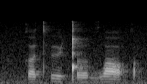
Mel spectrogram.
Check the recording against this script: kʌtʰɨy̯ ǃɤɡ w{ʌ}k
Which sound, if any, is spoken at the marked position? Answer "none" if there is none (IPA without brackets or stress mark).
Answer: ɒ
